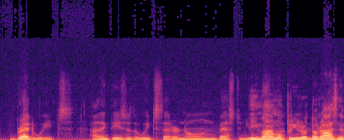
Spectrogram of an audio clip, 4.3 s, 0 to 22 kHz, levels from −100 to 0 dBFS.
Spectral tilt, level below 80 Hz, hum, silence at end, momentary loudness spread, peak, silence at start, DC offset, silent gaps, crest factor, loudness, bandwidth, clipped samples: -8.5 dB/octave; -44 dBFS; none; 0 s; 12 LU; -4 dBFS; 0.1 s; under 0.1%; none; 16 dB; -20 LUFS; 10 kHz; under 0.1%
